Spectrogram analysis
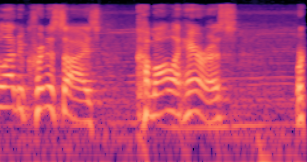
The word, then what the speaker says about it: Kamala: um host on Fox her name is pronounced comma like the punctuation mark La comma okay seriously I've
